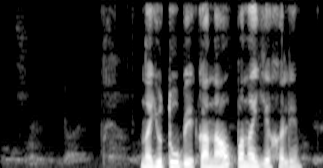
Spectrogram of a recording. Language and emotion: Russian, neutral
